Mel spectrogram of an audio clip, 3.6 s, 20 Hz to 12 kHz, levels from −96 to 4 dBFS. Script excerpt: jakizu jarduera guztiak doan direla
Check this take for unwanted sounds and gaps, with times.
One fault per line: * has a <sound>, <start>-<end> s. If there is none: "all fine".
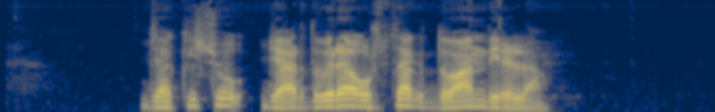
all fine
